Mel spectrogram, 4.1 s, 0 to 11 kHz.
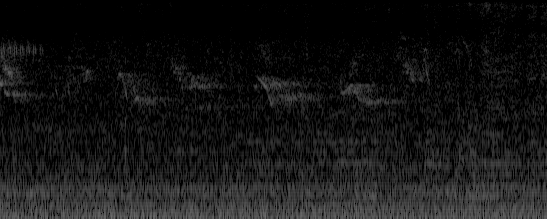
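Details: Bees buzzing around rhododendron flowers on 18 May 2020: a low, steady droning hum lies under the whole stretch, while faint, short bird chirps flicker above it.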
